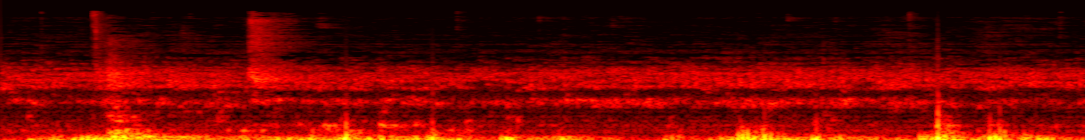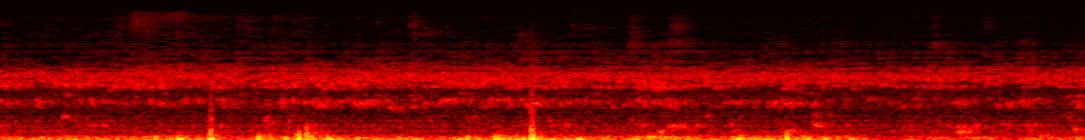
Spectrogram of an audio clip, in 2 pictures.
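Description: Handling noise from hands working cables and parts inside an opened laptop: an uneven low rumble with irregular soft knocks, and two sharp clicks in the first second and a half, over a steady hiss.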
